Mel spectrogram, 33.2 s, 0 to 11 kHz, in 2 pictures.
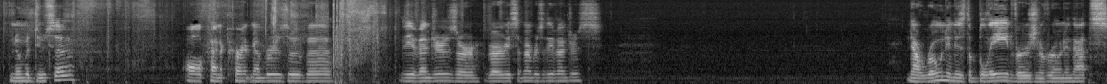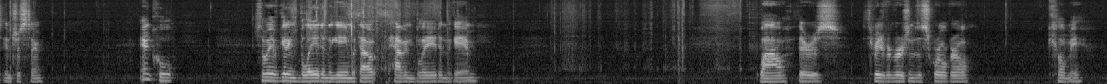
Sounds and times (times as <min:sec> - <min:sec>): Speech: 0:00.0 - 0:01.3, 0:02.8 - 0:05.2, 0:06.0 - 0:09.1, 0:13.6 - 0:17.3, 0:18.7 - 0:19.3, 0:20.4 - 0:23.9, 0:28.0 - 0:31.2, 0:32.3 - 0:33.0.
